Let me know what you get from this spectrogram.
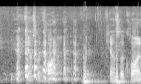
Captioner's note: laughs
